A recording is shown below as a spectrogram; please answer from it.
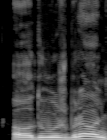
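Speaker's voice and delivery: very loud command, stress on "broń"; loud order. Acted. Gunman shouting at the policeman to drop the gun. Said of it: "powiedziałem".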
